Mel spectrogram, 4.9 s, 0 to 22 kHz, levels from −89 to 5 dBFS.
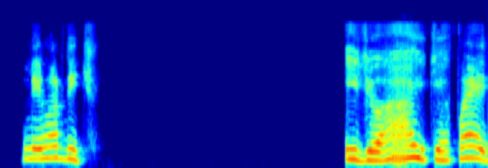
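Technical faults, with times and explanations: throughout, Opus voice compression: the speech has a clearly coded, slightly hoarse and synthetic edge, which fits a low bitrate around 16 kbps. It sounds like hybrid coding, with linear prediction handling everything below 8 kHz and a sparsely coded layer stretching the highs to full band.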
